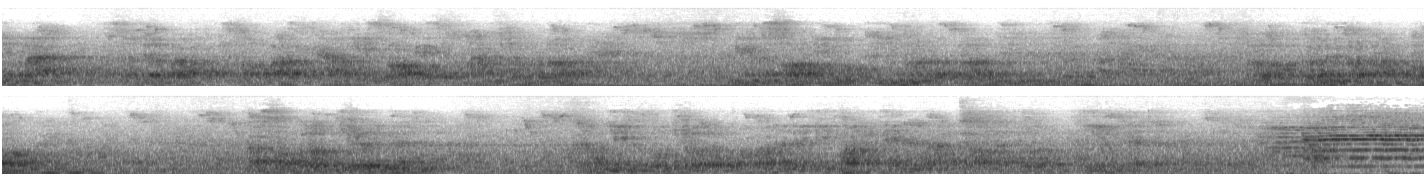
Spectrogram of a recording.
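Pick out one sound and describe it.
An elderly man chants into a microphone, heard over a loudspeaker in an echoing hall.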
